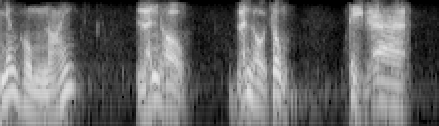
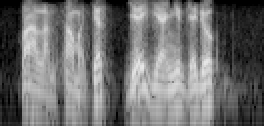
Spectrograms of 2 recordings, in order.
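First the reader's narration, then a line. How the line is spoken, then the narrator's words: Cold. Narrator (Vietnamese): Lệnh Hồi Xung lạnh lùng nói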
